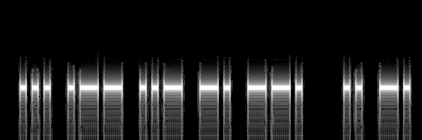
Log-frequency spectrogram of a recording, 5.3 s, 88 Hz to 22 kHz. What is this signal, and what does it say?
Morse code, heard as a keyed tone, about 16 wpm, 700 Hz. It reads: SWUNG IN
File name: CW-The-Big-Twoheaded-River-2-16WPM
